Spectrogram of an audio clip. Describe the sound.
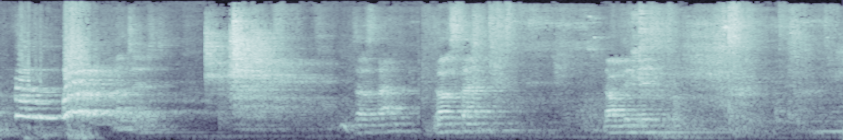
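A search-and-rescue dog barks and whimpers in several uneven bursts of high yips and whines, mixed with people talking to it.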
